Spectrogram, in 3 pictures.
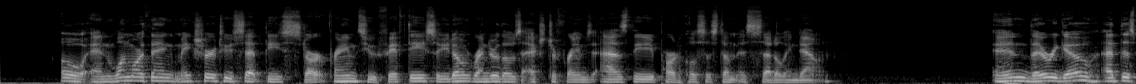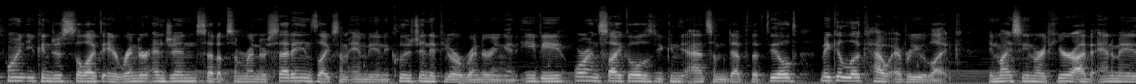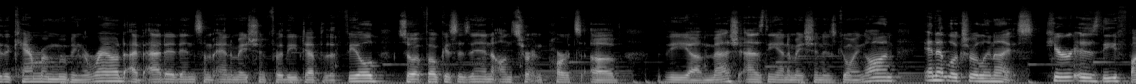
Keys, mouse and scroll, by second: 4.9 middle click, 5.0-6.6 drag, 6.6 scroll down 3, 6.8-8.1 middle drag, 8.1 scroll up 1, 8.4-8.8 middle drag, 8.8 scroll up 1, 9.6 scroll down 1, 9.7 scroll up 4, 9.8 shift+middle click, 10.1 ctrl+alt+KP_0, 10.2 scroll down 1, 10.4 g, 10.5 scroll up 1, 10.6 r, 11.0 g, 11.3 shift+right drag, 11.5-12.0 shift+right drag, 12.0-13.5 typing, 12.7 click, 12.9 click, 14.2 click, 14.5 click, 14.8-15.3 scroll down 4, 14.8 middle click, 15.5 click, 15.8 shift+middle click, 16.0 click, 16.5 KP_0, 16.6 scroll up 3, 16.8 shift+click, 18.2 click, 18.7 r, 19.1 click, 19.4 r, 19.5 z, 19.6 r, 20.5 click, 20.8 t, 21.2 drag, 21.4 middle click, 21.6 space, 22.4 space, 22.6 click, 22.8 Left, 23.0 Right, 23.0 Right, 23.3 Left, 23.5-25.6 typing, 23.7 Right, 27.6 click, 27.9 r, 28.2 drag, 28.4 r, 28.7 g, 28.9 g, 29.6 click, 31.2 Right, 31.3 Right, 31.5-33.0 typing, 33.8 click.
